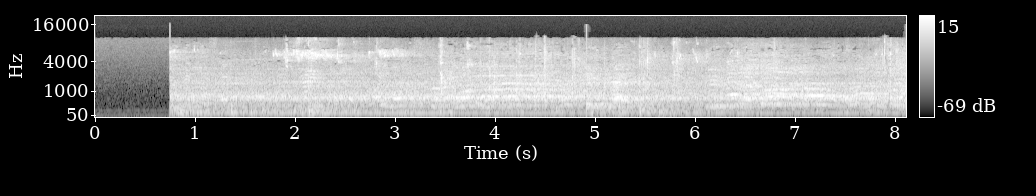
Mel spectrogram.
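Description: Live basketball game sound on an indoor court: the ball bouncing on the hardwood, with many short knocks, among indistinct voices of players and others in the arena. It starts suddenly under a second in.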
